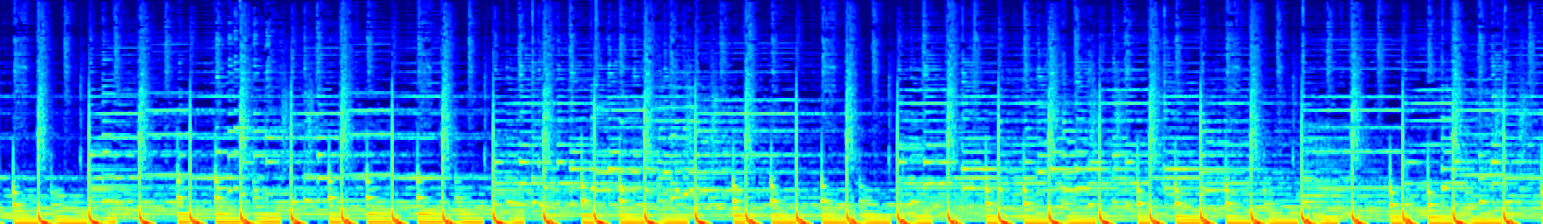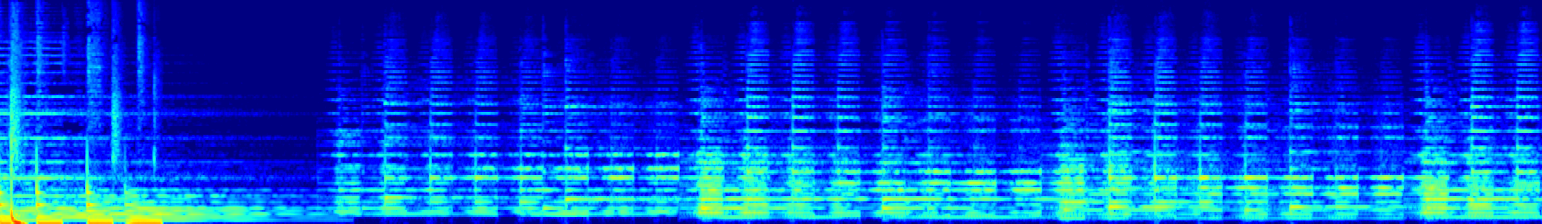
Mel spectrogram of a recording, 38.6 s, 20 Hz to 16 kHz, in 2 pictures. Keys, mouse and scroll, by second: 0.1 shift+middle click, 0.6 scroll up 1, 0.8 Tab, 0.9 drag, 1.0 scroll down 1, 1.2-1.8 middle drag, 2.1-2.4 drag, 2.4 middle click, 3.5 ctrl+z, 4.0-4.7 drag, 5.3-5.9 middle drag, 5.9 click, 6.6 Tab, 6.8 alt+z, 7.2-12.0 typing, 7.5 Tab, 7.6 click, 7.8 alt+z, 7.9 middle click, 8.4-8.9 shift+middle drag, 9.6 middle drag, 9.9 shift+middle click, 10.1-10.5 scroll up 5, 10.2 shift+middle click, 12.6-13.2 drag, 13.3-13.9 middle drag, 14.0 scroll down 1, 14.2-14.6 middle drag, 14.6 drag, 14.9 s, 15.2 right click, 15.8 Tab, 15.9 a, 16.2 alt+s, 17.4 g, 18.1 Tab, 18.2 click, 18.3-18.9 middle drag, 19.2 middle drag, 19.4 drag, 19.7 Tab, 20.0 shift+middle click, 20.1-20.4 scroll up 4, 20.4 /, 20.5 middle click, 21.2 KP_7, 21.5 3, 21.7 click, 22.0 alt+z, 22.3 click, 23.2 ctrl+click, 23.3 middle click, 23.9 alt+z, 24.2 s, 24.6 /, 24.9 s, 25.8 scroll down 1, 25.9 shift+middle click, 26.5 click, 26.6 middle click, 26.9 shift+click, 27.0-27.3 scroll up 2, 27.1 middle click, 27.3 shift+click, 27.5-27.9 scroll down 3, 27.6 middle click, 27.9 shift+middle click, 28.4 shift+d, 28.7 p, 28.9 Tab, 29.1 click, 29.7 scroll down 2, 30.2 ctrl+l, 30.5 middle click, 30.7-31.4 scroll up 4, 30.7 middle drag, 31.4-32.0 middle drag, 32.0 scroll up 1, 32.1 middle click, 32.2 scroll down 1, 32.4 Tab, 32.5 a, 32.8 s, 34.2 scroll down 3, 34.4 Tab, 34.5 click, 35.2 right click, 35.6 scroll up 1, 35.7 Tab, 35.9 a, 35.9 s, 36.8 Tab, 36.8 scroll up 1, 37.0 Tab, 37.2 1, 37.4 alt+z, 37.5 middle click, 37.6 click, 37.8 s.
